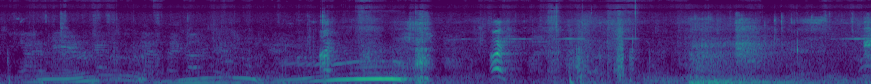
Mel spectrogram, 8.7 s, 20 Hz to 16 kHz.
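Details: Herd of 19 Angus/Black Baldy, Red/Red Baldy and Charolais Cross cows, aged three to five years and bred: several low moos rising and falling, ending in one long drawn-out moo, followed by thumps and shuffling.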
